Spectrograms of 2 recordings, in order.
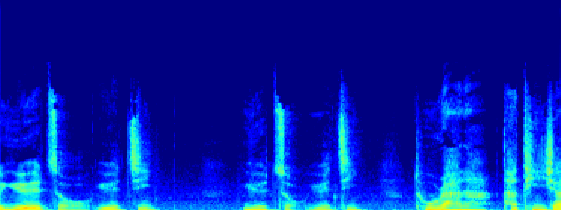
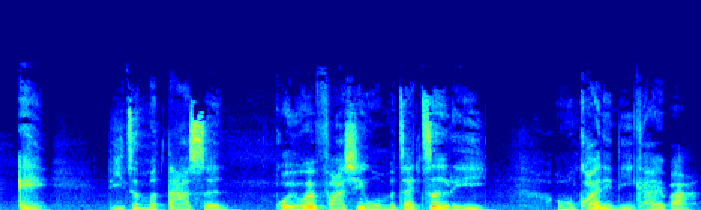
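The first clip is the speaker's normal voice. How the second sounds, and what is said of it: Quiet, hushed character voice. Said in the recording (Chinese): “大野狼小声的说”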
